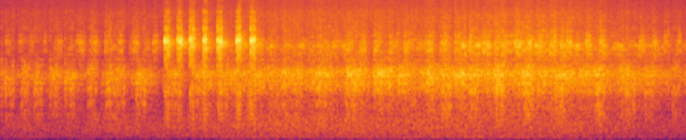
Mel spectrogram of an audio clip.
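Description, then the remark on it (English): A cricket-like insect stridulates with its wings steadily with a high, buzzing chirr, broken early on by a quick run of sharp, rasping pulses before settling back into a continuous trill. No voices. “Wings also turned out to be excellent sound makers.”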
